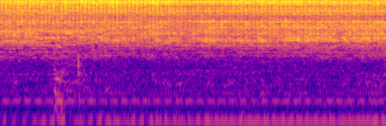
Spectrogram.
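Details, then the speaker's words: HO scale AHM Rivarossi Cab Forward steam locomotive gearbox after a thrust-washer fix, bench-tested with a candidate motor: smooth steady whir with even hum, no knocking or binding; gearbox repair worked and it runs normally. "have to say that whatever we did for the uh with those thrust washers in there, it did work."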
